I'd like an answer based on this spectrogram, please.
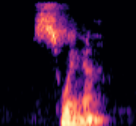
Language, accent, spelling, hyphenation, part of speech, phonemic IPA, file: English, Southern England, swinger, swing‧er, noun, /ˈswɪŋə/, LL-Q1860 (eng)-swinger.wav
- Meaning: 1. One who swings 2. A person who practices swinging (sex with different partners) 3. A bet in which the bettor must correctly pick two runners to finish in any of the places in any order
